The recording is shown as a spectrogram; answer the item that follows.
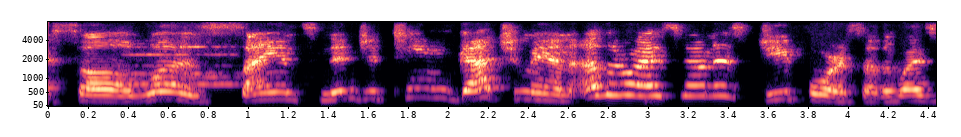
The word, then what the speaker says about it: Gatchaman: one that I saw was science ninja team gotcha man otherwise known as g-force otherwise known as battle of the planets here in the United States it is felt very weird but it is pronounced gotcha man so anyhow super 17 document whatever fellow planets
